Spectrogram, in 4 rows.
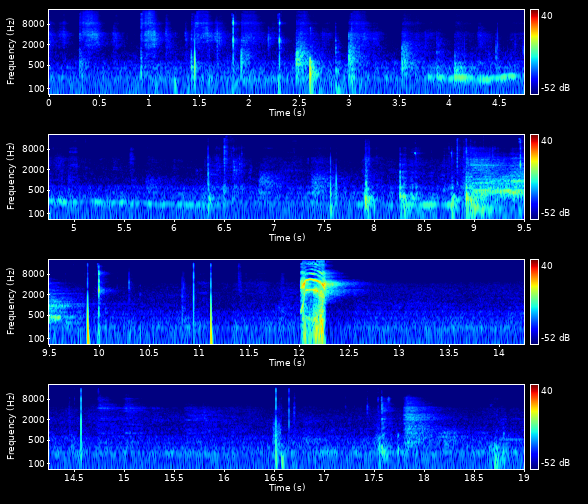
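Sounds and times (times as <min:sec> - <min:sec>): parrot squawking: 0:12.0 - 0:12.6.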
